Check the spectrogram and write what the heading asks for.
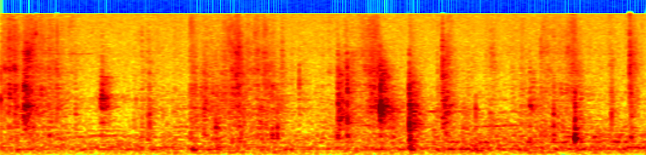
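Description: Paper and scotch tape being handled while a rolled paper tube is taped together: light rustling with scattered small clicks and crackles, a little louder around four seconds in.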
